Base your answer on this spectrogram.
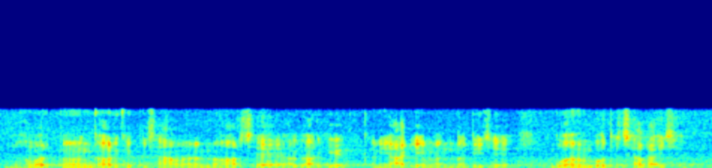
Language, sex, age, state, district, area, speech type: Maithili, male, 30-45, Bihar, Purnia, rural, spontaneous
